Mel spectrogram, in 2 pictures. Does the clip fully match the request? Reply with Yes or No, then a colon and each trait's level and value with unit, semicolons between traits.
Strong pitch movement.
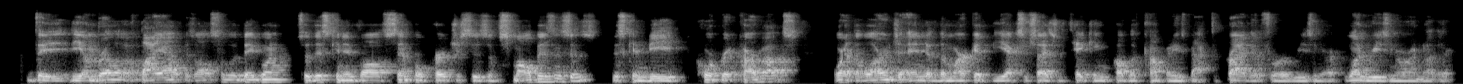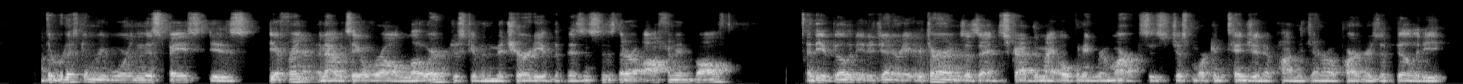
No: average, 3.8 semitones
